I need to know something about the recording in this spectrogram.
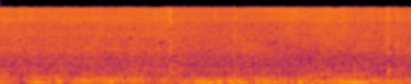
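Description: Star fruit and tomato pieces sizzling in hot oil in a stainless steel kadai while a metal spatula stirs them, with a few light scrapes. A steady low hum runs underneath.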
